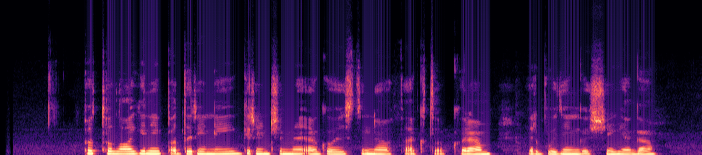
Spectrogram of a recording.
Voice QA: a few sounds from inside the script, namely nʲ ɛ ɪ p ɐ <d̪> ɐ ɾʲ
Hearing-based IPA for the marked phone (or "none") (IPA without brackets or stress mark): d̪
